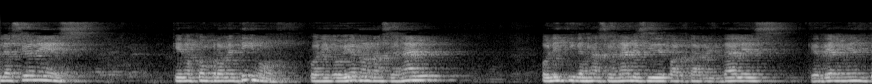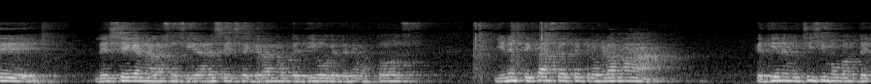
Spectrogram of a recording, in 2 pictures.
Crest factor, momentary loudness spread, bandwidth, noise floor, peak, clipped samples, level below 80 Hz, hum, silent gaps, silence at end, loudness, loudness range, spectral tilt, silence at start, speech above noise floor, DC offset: 16 dB; 15 LU; 7.6 kHz; -49 dBFS; -4 dBFS; under 0.1%; -56 dBFS; none; none; 0 s; -20 LUFS; 2 LU; -7 dB/octave; 0 s; 31 dB; under 0.1%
